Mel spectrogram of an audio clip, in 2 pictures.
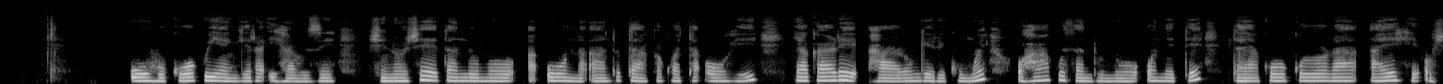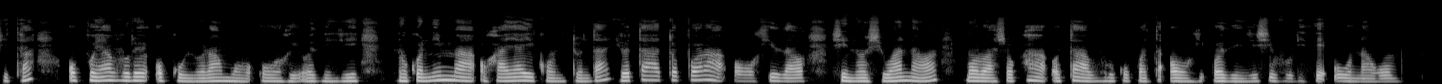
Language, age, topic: Oshiwambo, 25-35, agriculture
